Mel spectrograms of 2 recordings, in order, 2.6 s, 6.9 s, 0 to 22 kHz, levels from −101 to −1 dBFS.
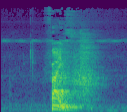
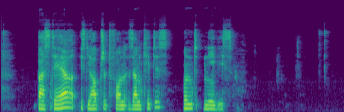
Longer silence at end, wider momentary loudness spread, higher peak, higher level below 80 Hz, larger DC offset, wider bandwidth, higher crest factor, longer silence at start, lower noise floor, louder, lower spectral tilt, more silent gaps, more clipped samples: second, 0.55 s vs 2.25 s; first, 24 LU vs 15 LU; about the same, -2 dBFS vs -4 dBFS; first, -54 dBFS vs -60 dBFS; neither; first, 16.5 kHz vs 9.4 kHz; about the same, 22 dB vs 20 dB; first, 0.95 s vs 0.75 s; second, -50 dBFS vs -82 dBFS; about the same, -20 LUFS vs -22 LUFS; about the same, -5.5 dB/octave vs -5.5 dB/octave; neither; neither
